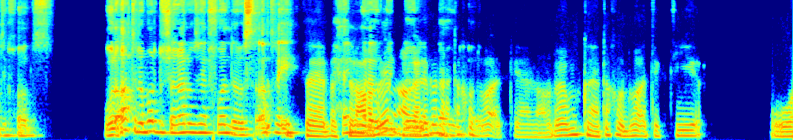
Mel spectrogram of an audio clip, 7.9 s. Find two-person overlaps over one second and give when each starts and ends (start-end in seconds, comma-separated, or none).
3.0-4.9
